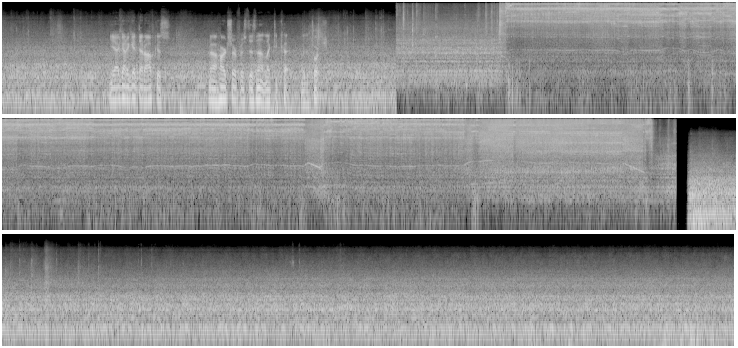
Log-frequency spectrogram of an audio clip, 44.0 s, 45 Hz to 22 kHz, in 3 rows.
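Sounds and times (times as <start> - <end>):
grinder grinding metal: 7.9 - 28.2.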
